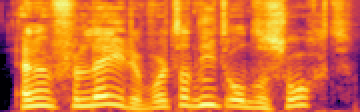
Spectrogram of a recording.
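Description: A man's voice: high-pitched, lively intonation, fast, warm tone, no room sound, studio quality, voice pushed up. A man voicing a shy, hesitant male tourist who asks his questions earnestly.

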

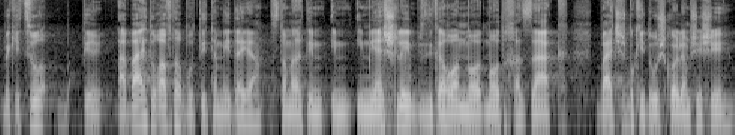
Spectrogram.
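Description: A man's voice: lowish voice, steady tone. A man from Israel, a translator and theatre director, talking thoughtfully in an interview, often restarting his sentences. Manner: thoughtful, with many restarts and pauses. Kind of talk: reflective interview conversation.

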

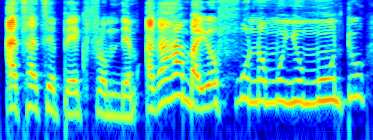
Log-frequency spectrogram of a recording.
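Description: A woman's voice: sits high, expressive, fast. A middle-aged South African woman giving impassioned advice on a radio talk show, stressing her points emphatically with repeated phrases.

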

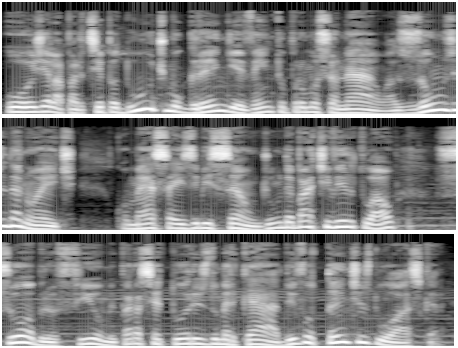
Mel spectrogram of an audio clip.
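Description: Husky news presenter, male. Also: fairly high pitch. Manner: steady, measured news delivery. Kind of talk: read news bulletin.

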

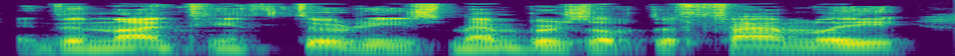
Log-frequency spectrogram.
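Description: An older man giving an educational science talk in an explaining manner, pausing on "uh" and repeating words. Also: on the low side, a little mellow, dry recording, clean studio sound. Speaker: science commentator. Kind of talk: educational monologue.

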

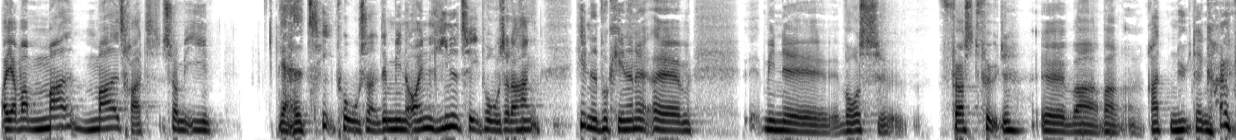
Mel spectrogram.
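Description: A man who works as a newspaper editor, a guest telling a story in casual chat, full of restarts and fillers and chuckling at himself. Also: mid-range voice. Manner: halting, many restarts and fillers.

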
